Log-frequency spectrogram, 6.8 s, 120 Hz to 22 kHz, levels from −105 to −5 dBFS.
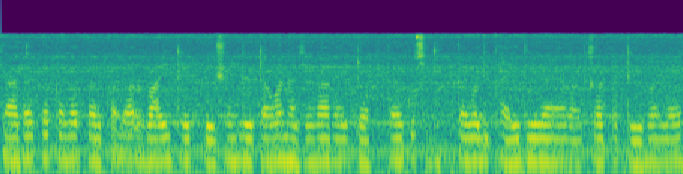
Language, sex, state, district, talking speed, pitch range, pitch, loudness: Hindi, male, Chhattisgarh, Raipur, 255 wpm, 175-185 Hz, 175 Hz, -18 LUFS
